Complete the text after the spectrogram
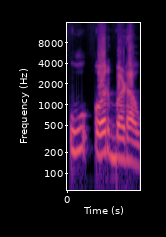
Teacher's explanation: उ और बड़ा उ जब आप इसका उच्चारण करोगे तो जो होंठ होंगे वो गोलाकृति के बनेंगे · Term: वृत्तमुखी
